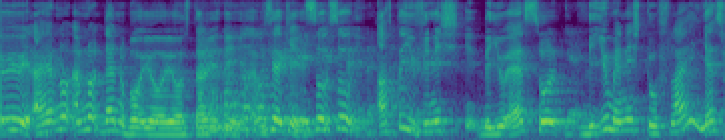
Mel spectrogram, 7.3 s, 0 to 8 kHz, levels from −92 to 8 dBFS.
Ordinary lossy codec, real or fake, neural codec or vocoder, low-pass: none; real; none; none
